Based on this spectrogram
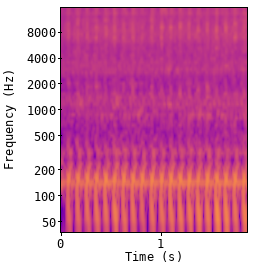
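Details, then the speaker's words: Motorcycle engine running on butane gas via hose to the carburetor, started on one click: steady even single-cylinder thump about nine firing pulses a second, no misses or stumbles; runs cleanly on butane. "Oh, gumagana. Gumagana nga yung ating butane gas, ano?"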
